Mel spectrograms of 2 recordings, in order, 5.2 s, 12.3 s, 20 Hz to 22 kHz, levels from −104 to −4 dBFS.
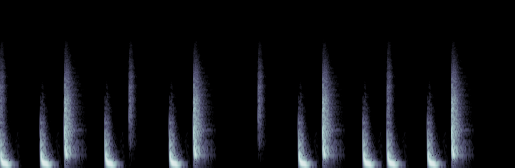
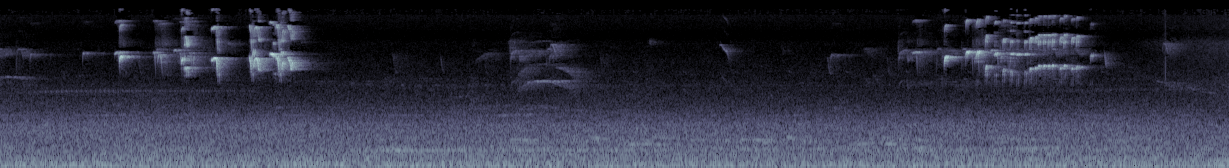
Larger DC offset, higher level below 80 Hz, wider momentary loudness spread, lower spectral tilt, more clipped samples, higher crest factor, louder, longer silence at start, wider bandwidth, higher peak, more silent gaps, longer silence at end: neither; first, -38 dBFS vs -54 dBFS; second, 6 LU vs 20 LU; first, -11.5 dB/octave vs -1.5 dB/octave; neither; second, 16 dB vs 24 dB; first, -28 LUFS vs -32 LUFS; about the same, 0 s vs 0 s; second, 4.4 kHz vs 18 kHz; first, -12 dBFS vs -16 dBFS; first, 0.21-0.40 s, 0.87-1.04 s, 1.38-1.69 s, 2.16-2.58 s, 2.67-2.98 s, 3.45-3.63 s, 4.08-4.27 s vs none; first, 0.55 s vs 0 s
